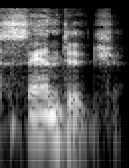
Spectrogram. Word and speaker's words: Sandage: uh history professor scott sandage rhymes with bandage by the way i've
